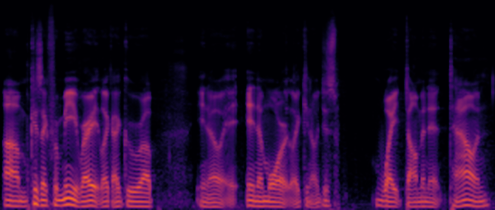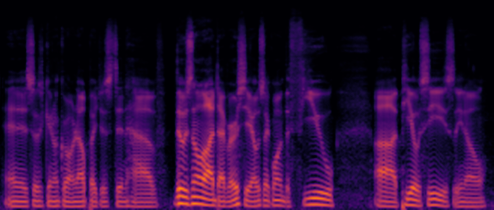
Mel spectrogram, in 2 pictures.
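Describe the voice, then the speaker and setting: Low-voiced, halting podcast host man. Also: no echo, studio quality. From US East Coast. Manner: halting, repeats words, asks leading questions. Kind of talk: casual chat.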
